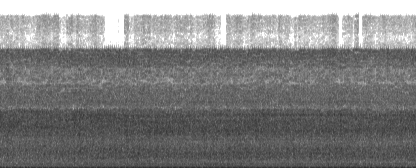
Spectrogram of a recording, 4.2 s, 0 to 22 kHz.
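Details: 1,567-mile GY6 150cc 157QMJ scooter idling after a valve cover gasket replacement: a steady, even low thrum with no misses or stumbles, and no leak. A normal, good idle.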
